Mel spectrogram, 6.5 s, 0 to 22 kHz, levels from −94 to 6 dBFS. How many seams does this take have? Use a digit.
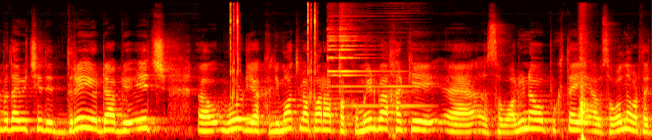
0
